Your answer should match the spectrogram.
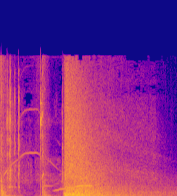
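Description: Cartoon sound effects: a quick rattle of clicks and whistling pitch slides, then a sudden loud blast just under a second in that dies away over about a second, a cartoon bomb explosion.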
